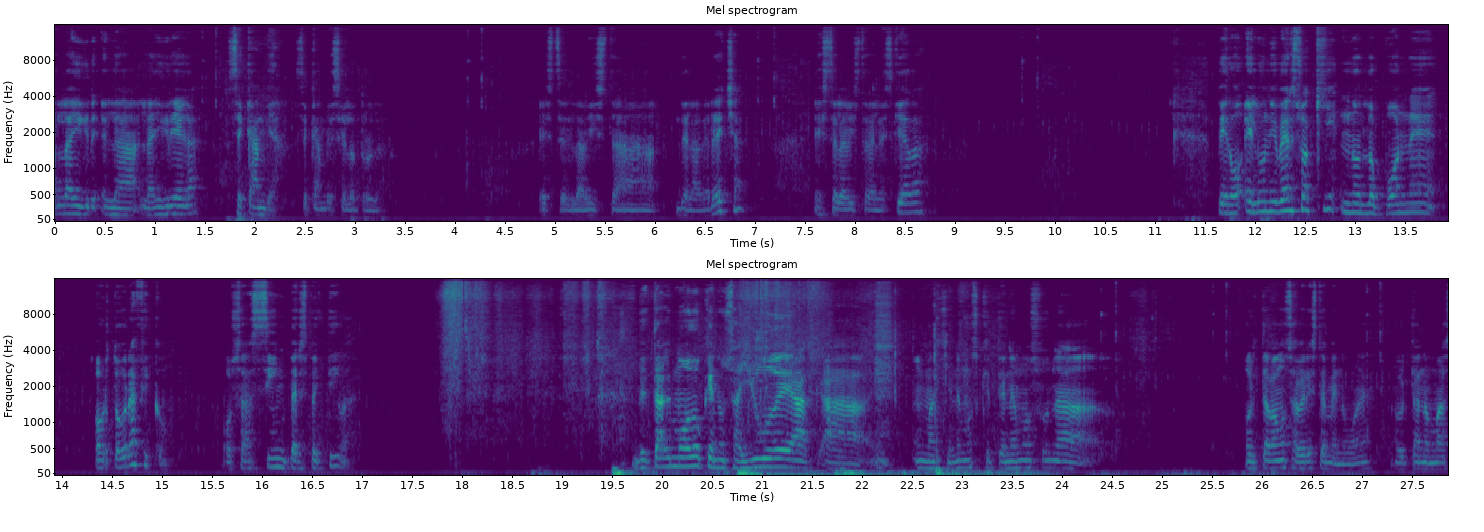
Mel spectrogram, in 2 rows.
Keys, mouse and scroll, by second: 11.2 scroll down 1, 12.0 scroll up 1, 22.7 Delete, 24.4 click.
